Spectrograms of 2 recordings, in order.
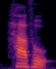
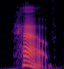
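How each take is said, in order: First: The word is said as two syllables. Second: The word is said as one syllable. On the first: The speaker calls it wrong. "To say it as a two-syllable word would be havu" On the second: The speaker calls it right. "pronounced as a one-syllable word"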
